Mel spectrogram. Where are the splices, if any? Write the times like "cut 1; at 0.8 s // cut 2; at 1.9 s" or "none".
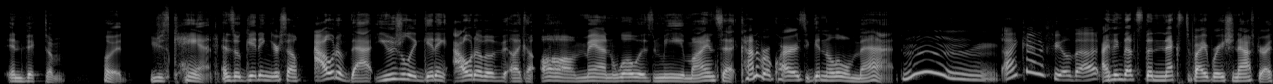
cut 1; at 2.1 s // cut 2; at 8.9 s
